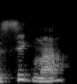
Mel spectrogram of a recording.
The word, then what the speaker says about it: Sigma: this guy this the sigma deviation the way you pronounce the one over here you pronounce it as Mu this one Ison as Sigma I know if you remember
